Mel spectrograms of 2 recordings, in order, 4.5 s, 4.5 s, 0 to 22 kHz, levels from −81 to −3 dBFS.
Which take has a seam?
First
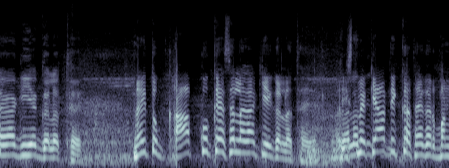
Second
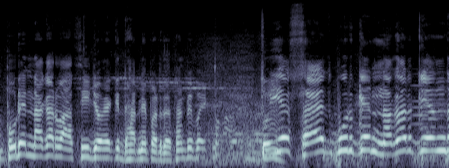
second; 1 cut; at 2.1 s

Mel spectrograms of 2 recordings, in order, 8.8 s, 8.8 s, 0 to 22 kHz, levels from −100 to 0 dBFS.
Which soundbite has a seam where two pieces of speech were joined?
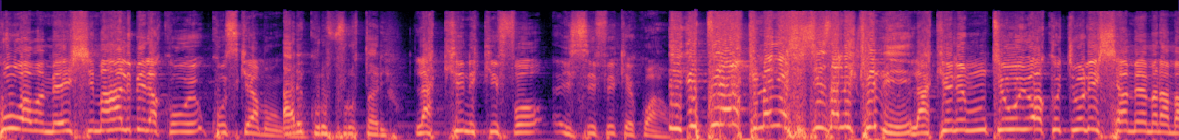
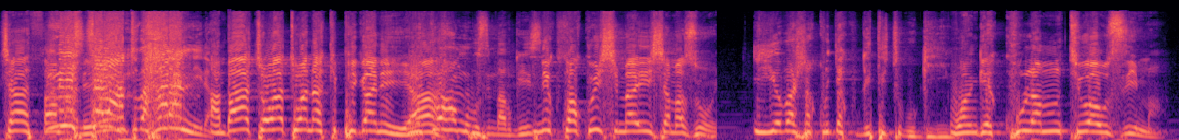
second; 1 cut; at 5.5 s

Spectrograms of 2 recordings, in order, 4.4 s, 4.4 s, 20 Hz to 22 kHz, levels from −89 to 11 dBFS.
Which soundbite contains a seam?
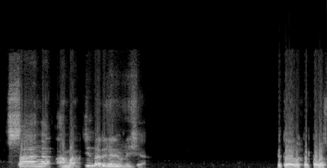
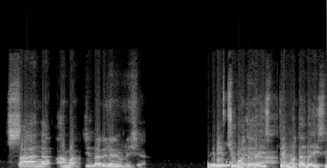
second; 1 cut; at 2.7 s

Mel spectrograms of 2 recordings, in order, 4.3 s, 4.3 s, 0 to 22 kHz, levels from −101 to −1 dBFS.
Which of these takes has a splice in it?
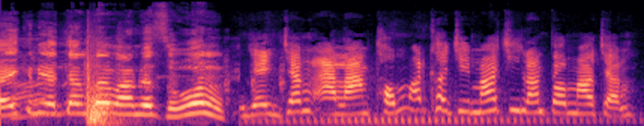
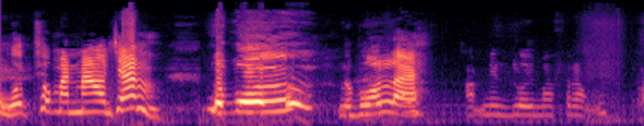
first; 1 cut; at 1.6 s

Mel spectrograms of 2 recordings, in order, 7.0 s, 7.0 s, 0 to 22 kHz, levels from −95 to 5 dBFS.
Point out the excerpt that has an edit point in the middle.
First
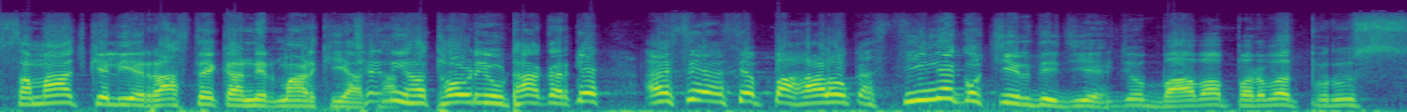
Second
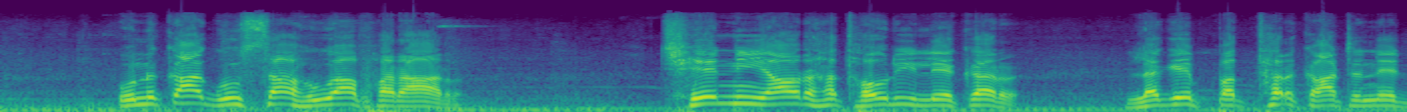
first; 2 cuts; at 1.9 s, 5.6 s

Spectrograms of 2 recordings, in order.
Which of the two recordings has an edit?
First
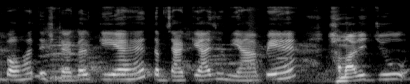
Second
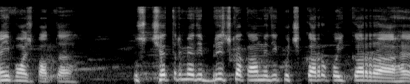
first; 1 cut; at 3.1 s

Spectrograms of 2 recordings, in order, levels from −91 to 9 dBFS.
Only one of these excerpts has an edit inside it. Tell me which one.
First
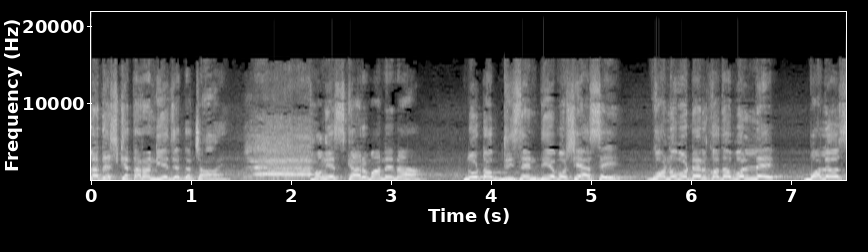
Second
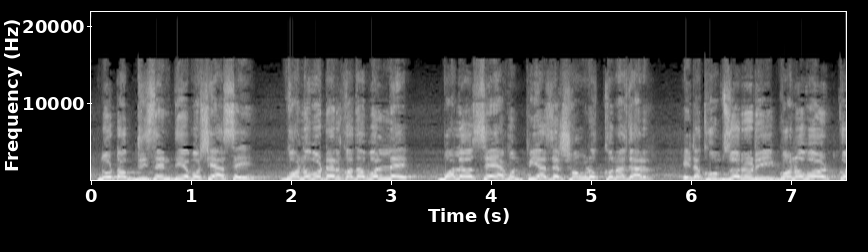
first; 1 cut; at 2.2 s

